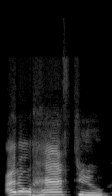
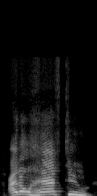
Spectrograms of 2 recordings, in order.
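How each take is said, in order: Both takes have the same delivery.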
